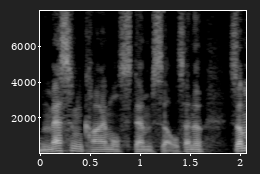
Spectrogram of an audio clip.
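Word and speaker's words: mesenchymal: for that but that's that's a little bit of an Irish accent on my part got uh but anyway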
